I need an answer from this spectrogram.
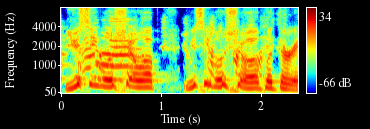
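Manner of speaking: high, loud, laughing yell; loud heckling shout; shouting rant. Real, not acted.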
